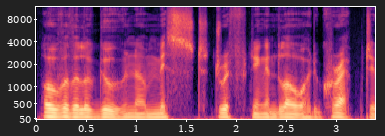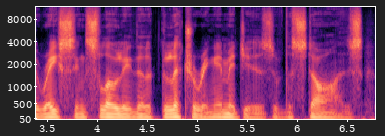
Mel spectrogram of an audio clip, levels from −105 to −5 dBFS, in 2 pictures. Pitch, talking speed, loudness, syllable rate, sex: 90 Hz, 160 wpm, -19 LUFS, 4.3 syllables/s, male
